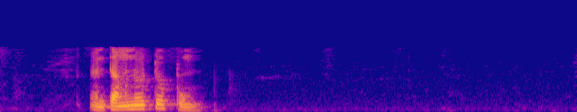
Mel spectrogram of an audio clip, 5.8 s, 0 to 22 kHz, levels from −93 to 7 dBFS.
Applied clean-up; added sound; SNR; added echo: none; none; none; none.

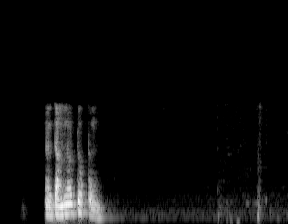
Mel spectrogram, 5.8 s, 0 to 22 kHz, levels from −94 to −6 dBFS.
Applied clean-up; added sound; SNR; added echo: neural mask model DeepFilterNet 3.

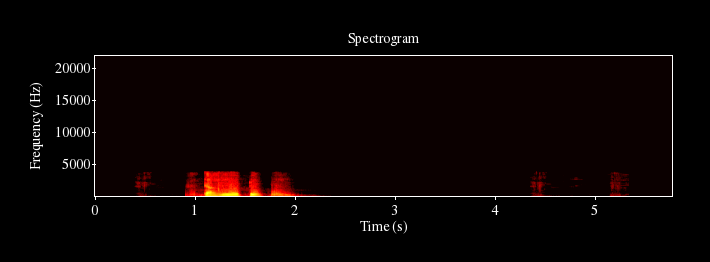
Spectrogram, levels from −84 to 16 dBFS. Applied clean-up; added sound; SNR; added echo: neural separator model SepFormer WHAMR!.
